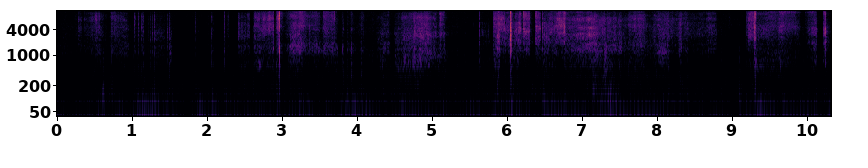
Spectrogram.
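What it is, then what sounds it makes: Hardback paper picture book. Fingertips rub the paper pages of a small Ladybird hardback picture book, Man and His Car, lying open, and turn them. Soft, bright papery rustling and swishing runs throughout, broken by a few sharper crisp snaps as pages flip over.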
